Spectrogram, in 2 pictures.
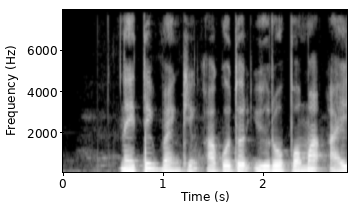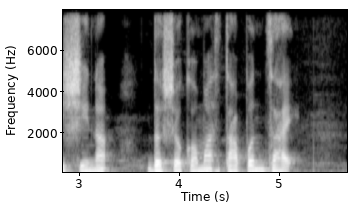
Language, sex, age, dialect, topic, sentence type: Marathi, female, 25-30, Northern Konkan, banking, statement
